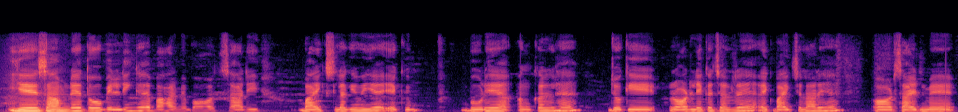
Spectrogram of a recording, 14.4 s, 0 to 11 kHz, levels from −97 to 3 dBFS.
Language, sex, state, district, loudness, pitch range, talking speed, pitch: Hindi, male, Bihar, Saharsa, -21 LUFS, 140-155 Hz, 140 wpm, 145 Hz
